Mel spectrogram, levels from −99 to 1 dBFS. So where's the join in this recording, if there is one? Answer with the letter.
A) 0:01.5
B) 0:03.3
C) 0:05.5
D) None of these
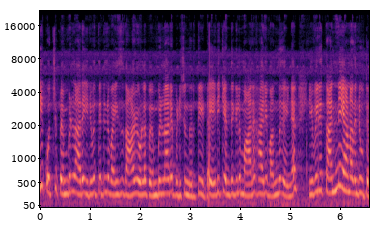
B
